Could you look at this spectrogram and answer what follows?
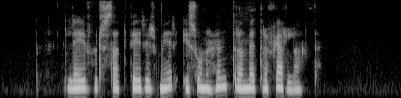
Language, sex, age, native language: Icelandic, female, 40-49, Icelandic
